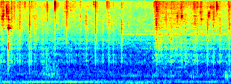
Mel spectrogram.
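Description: Chopped garlic and ginger frying in oil in a pan, a steady close sizzle with light stirring scrapes throughout.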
